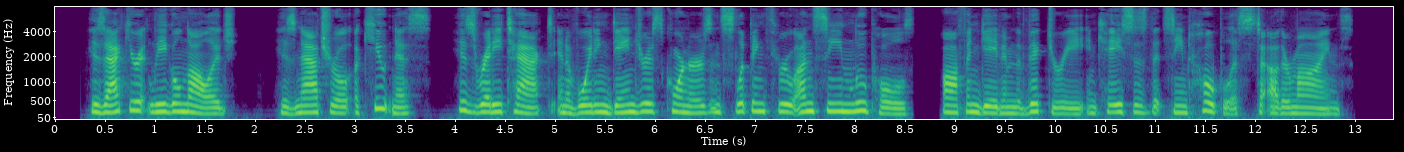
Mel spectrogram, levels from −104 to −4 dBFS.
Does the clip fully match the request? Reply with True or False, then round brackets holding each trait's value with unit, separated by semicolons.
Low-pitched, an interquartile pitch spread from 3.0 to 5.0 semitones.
False (190 Hz; 3.8 semitones)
